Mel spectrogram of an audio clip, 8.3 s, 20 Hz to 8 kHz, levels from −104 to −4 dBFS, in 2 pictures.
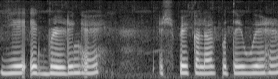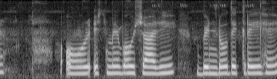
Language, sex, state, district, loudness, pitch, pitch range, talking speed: Hindi, female, Bihar, Saharsa, -26 LUFS, 255 Hz, 245-260 Hz, 130 wpm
